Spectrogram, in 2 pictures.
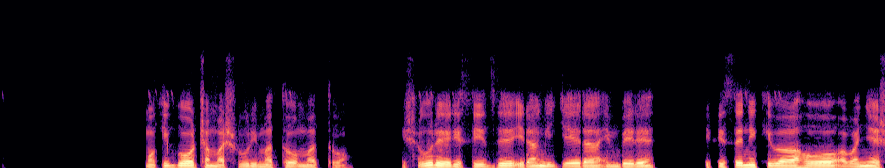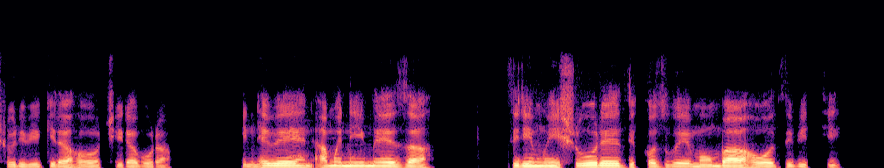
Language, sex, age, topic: Rundi, female, 36-49, education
